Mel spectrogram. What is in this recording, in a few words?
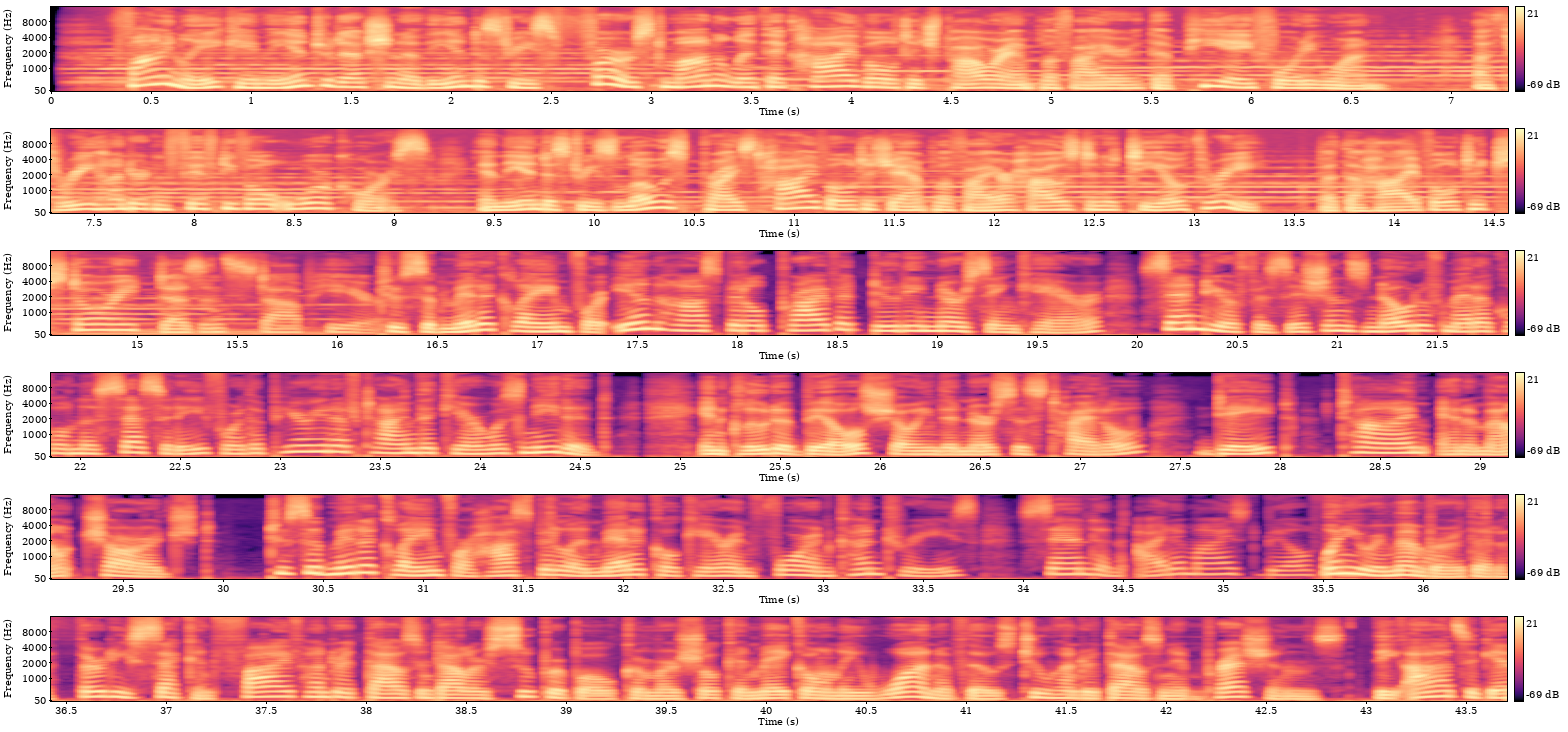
Narr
